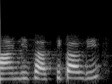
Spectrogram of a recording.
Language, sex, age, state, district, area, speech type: Punjabi, female, 30-45, Punjab, Tarn Taran, rural, conversation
